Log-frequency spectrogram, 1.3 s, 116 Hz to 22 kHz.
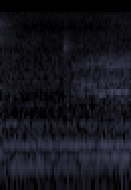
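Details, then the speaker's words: Air pump driving the stock protein skimmer on a TMC 30L MicroHabitat nano reef tank: a low, steady drone with constant pitch. The owner calls it horribly loud and says it drones terribly. "That air pump is a horrible noise, I think you can hear it."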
